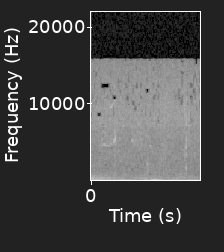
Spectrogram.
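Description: Rain pours in the video game Starbound as a steady, noisy wash with a low rumble swelling briefly, heard alone at moderate volume.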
